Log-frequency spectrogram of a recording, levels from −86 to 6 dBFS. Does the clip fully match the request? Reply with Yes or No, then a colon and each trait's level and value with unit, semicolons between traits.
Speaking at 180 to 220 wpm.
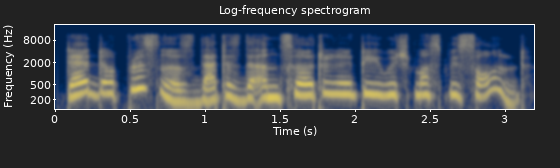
Yes: fast, 205 wpm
